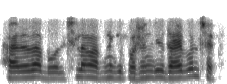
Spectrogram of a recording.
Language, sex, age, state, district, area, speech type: Bengali, male, 18-30, West Bengal, Jalpaiguri, urban, conversation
